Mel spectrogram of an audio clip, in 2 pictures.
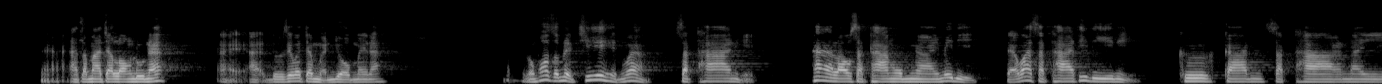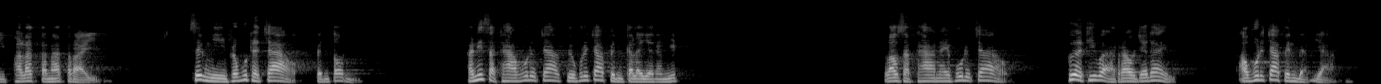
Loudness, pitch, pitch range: -27 LUFS, 140 Hz, 125-165 Hz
